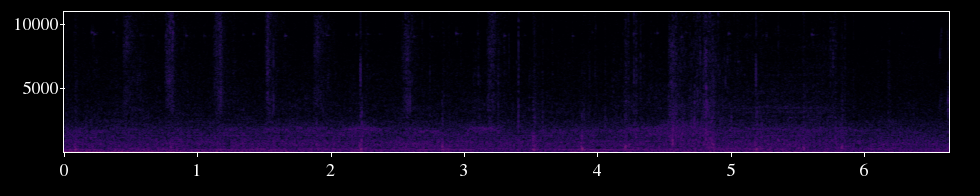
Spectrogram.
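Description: Horse hooves clip-clop in The Witcher 3 video game, a faint, regular beat of hoofsteps at walking pace over a low ambient bed.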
